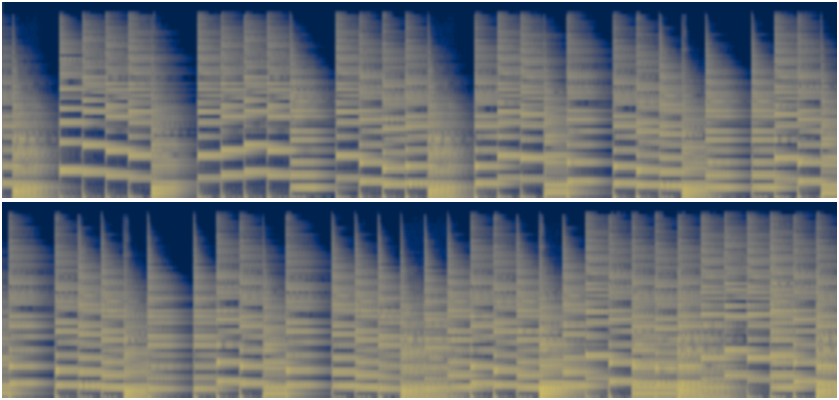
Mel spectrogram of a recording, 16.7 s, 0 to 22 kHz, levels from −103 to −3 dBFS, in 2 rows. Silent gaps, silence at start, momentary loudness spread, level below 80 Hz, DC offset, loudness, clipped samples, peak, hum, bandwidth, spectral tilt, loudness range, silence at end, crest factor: none; 0 s; 5 LU; -46 dBFS; under 0.1%; -30 LUFS; under 0.1%; -12 dBFS; none; 17 kHz; -4 dB/octave; 2 LU; 0 s; 20 dB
